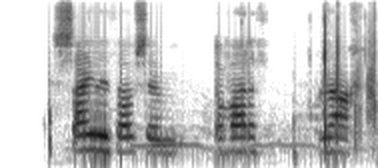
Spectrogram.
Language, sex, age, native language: Icelandic, female, 18-19, Icelandic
